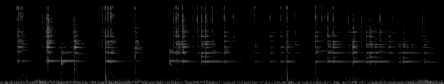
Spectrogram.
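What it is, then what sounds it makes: Glass water bottle tapped with nails. Long nails tap quickly and irregularly on a clear, hollow glass water bottle that is partly filled with water and held horizontally. Each tap gives a short, bright clink with a ringing tone near 2.2 kHz and a steady lower ring around 1.1 kHz. The taps sound over a faint low rumble.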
